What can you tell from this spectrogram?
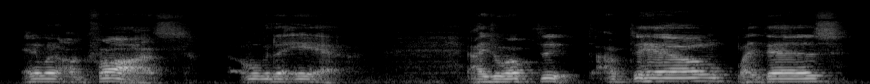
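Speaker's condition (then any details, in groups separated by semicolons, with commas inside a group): Brain injury; tongue cut off at age 5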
